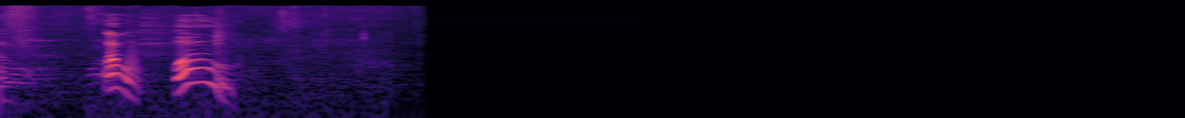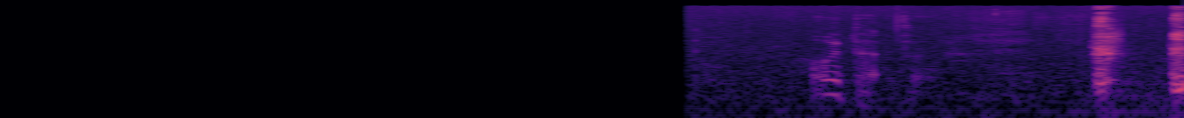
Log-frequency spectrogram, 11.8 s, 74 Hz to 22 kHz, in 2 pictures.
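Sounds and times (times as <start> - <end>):
speech: 0.0 - 1.3, 10.1 - 10.4
harsh coughs: 11.4 - 11.8.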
